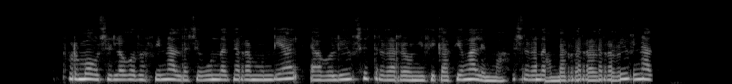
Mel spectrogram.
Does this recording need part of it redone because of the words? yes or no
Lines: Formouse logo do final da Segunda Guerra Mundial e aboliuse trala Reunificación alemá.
yes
